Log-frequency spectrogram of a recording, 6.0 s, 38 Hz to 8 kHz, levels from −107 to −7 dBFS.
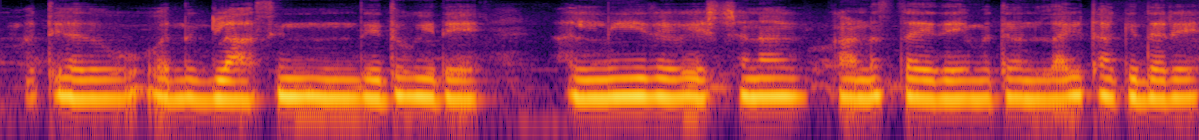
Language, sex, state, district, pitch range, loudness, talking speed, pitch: Kannada, female, Karnataka, Gulbarga, 190-200 Hz, -28 LUFS, 150 wpm, 195 Hz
